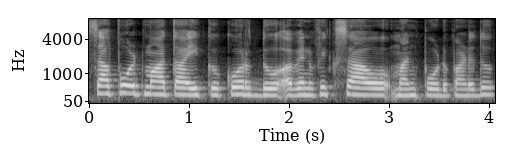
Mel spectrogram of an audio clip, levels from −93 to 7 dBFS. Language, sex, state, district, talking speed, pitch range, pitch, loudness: Tulu, female, Karnataka, Dakshina Kannada, 145 wpm, 195-220 Hz, 200 Hz, -15 LUFS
